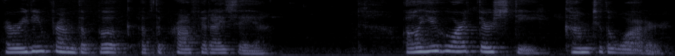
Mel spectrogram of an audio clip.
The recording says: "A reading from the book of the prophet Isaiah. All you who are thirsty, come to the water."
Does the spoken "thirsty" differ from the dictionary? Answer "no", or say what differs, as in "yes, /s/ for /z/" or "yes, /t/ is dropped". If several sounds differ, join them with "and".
no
